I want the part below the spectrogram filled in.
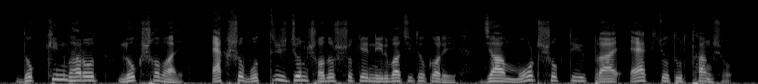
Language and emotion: Bengali, neutral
